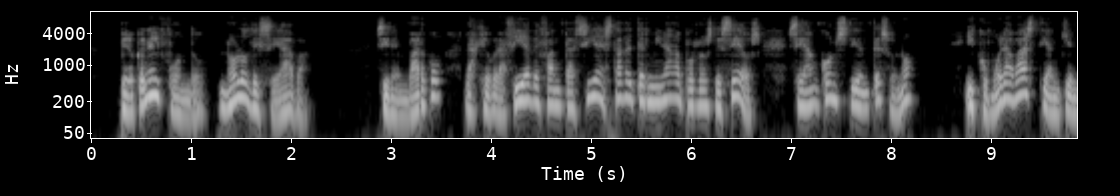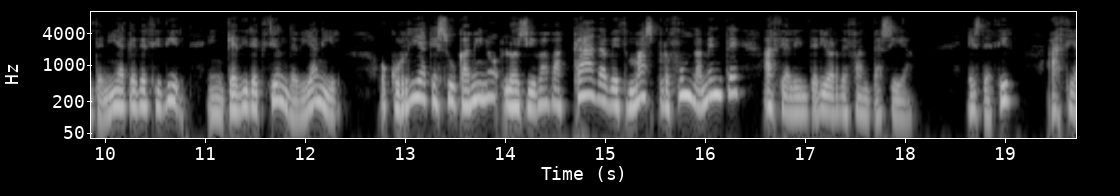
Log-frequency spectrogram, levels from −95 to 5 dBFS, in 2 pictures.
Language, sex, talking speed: Spanish, female, 165 wpm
